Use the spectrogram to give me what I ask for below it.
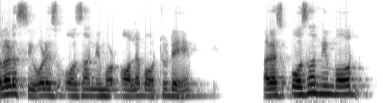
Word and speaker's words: ozanimod: So guys, if you look at this drug ozanimod which is approved in 2020, it rhymes with another drug that is called as fingolimod.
